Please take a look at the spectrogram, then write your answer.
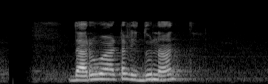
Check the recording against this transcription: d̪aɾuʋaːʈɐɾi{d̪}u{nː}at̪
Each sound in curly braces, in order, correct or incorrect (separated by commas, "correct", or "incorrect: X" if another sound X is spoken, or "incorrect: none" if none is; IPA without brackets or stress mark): correct, incorrect: n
